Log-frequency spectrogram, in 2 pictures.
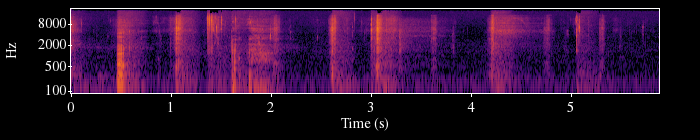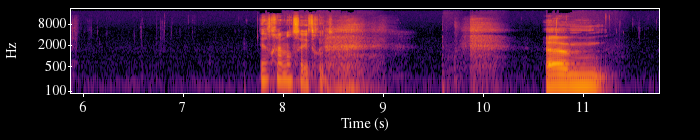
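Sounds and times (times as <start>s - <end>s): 
person biting and chewing a pepper: 0.0s - 7.2s
speech: 0.4s - 0.6s, 7.8s - 8.9s, 10.6s - 11.3s.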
